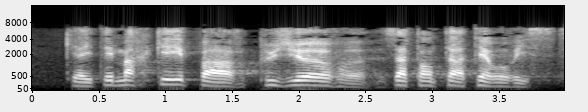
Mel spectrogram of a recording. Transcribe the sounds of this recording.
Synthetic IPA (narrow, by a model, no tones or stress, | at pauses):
kʲiaet̪emaʁkʲepaʁplyzjœʁz̥at̪ɑ̃t̪at̪eʁɔʁist̪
